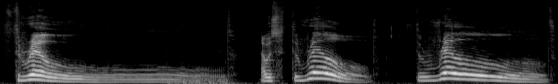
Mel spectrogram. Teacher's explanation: It's a dark L that we pronounce in the throat.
